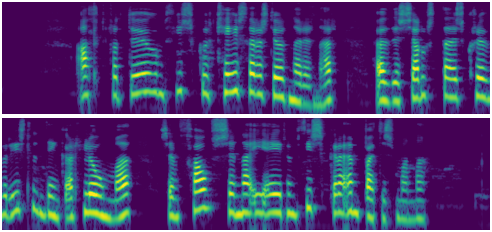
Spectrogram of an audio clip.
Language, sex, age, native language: Icelandic, female, 40-49, Icelandic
